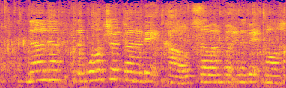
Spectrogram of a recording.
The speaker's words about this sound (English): Water's gone a bit cold, so I'm putting a bit more hot water in.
